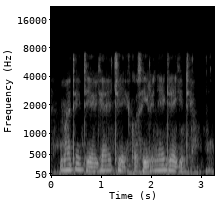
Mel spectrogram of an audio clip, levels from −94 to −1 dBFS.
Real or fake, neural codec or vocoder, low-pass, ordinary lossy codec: fake; codec, 16 kHz, 4.8 kbps, FACodec; 7.2 kHz; none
